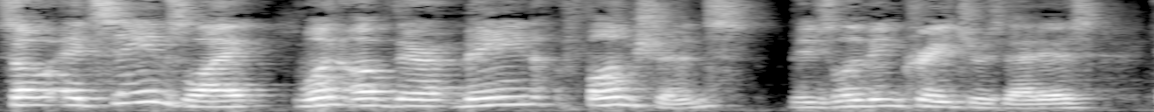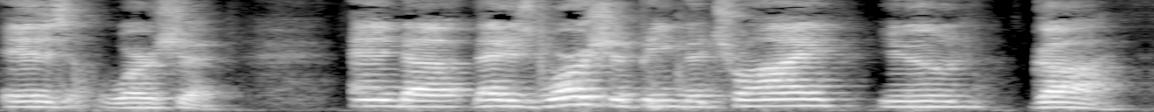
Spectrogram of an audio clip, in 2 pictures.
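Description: High-voiced preacher in an echoey room. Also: male voice, slow. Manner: explanatory, reads scripture aloud with emphasis, frequent "uh" fillers. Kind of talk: sermon. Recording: roomy echo, voice from a distance.

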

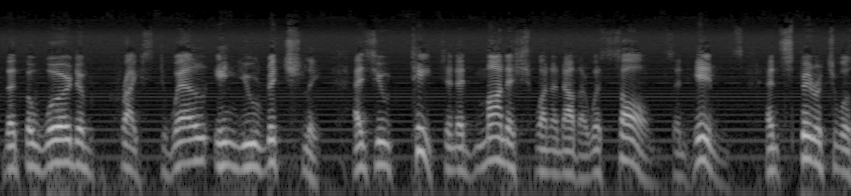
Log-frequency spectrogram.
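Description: A man puppeteering an older apostle in a church skit, taking his time over every phrase. The voice sits low and mellow, preachy one moment and deadpan joking the next. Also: dull audio, natural voice. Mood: solemn. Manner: preachy, dryly joking, speaks to a crowd. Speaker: puppet performer.

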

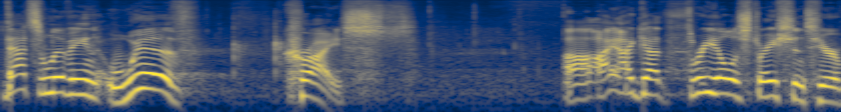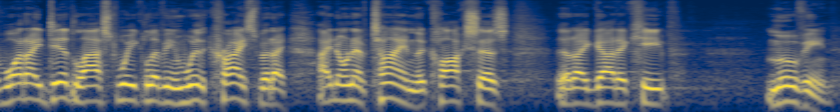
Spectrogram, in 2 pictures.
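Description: Male pastor, fairly high voice, conversational sermon delivery. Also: measured pace. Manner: conversational, acts out quoted voices. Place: church service.

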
